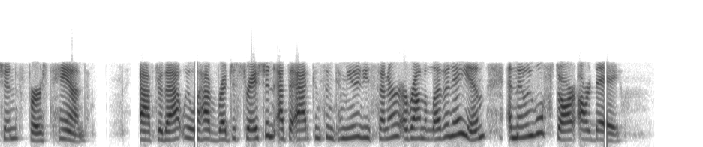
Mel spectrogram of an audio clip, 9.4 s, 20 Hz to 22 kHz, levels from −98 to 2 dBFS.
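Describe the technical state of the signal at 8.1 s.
Packet loss filled with silence runs from 8.06 to 8.10 s: a 40 ms gap, which fits two lost 20 ms packets, where the receiver played nothing. The sound drops out abruptly, with hard edges against the narrowband telephone-coded audio.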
